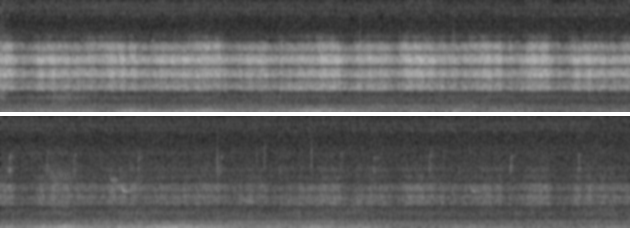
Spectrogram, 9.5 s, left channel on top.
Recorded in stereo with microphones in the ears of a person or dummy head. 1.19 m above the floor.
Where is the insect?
80° left.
